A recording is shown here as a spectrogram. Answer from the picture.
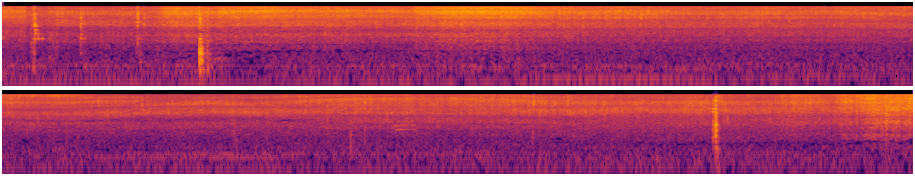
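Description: Onions, tomatoes and curry leaves sizzling in oil in a black iron kadai over a wood fire, a steady hiss, with a ladle stirring and clinking against the pan about a second and a half in. A single sharp knock near the end as a knife chops into a green tender coconut.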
